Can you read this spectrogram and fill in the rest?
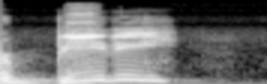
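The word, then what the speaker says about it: Beede: is it Tyler Beattie? Is that how you pronounce it? – Tyler Beattie, kid from Vanderbilt, the number one pick from Vandy.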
